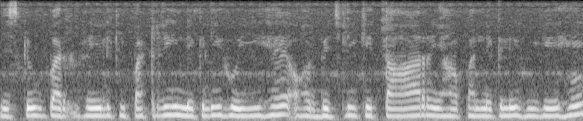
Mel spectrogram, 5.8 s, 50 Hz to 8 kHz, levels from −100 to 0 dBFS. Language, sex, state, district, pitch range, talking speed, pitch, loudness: Hindi, female, Uttar Pradesh, Etah, 180-195 Hz, 175 wpm, 185 Hz, -14 LUFS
